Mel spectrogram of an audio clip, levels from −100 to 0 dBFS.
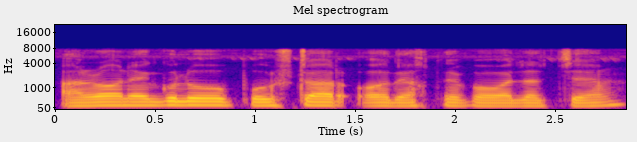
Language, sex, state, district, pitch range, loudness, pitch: Bengali, male, Assam, Hailakandi, 110-125 Hz, -15 LUFS, 120 Hz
